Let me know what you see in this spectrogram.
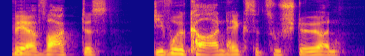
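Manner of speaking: low, deep voice of a giant witch. Game narrator voices a huge figure before the players, deep volcano witch voice. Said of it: "mit tiefer Stimme".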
